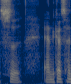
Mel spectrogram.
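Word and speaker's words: Shi: to call it as She, but it's supposed to be Si. So the H is silent, Si, and because her name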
